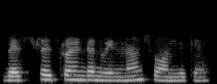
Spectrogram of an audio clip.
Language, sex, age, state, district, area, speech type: Telugu, female, 18-30, Telangana, Ranga Reddy, urban, conversation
